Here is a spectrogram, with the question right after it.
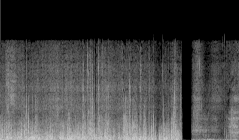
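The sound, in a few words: strong wind on Franconia Ridge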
